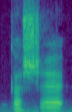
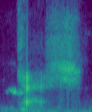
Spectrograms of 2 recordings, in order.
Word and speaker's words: cache: So the next question is, can you specify any recommendation for Kasha management in React? Maybe I pronounce it not correctly. Cache or Kasha? Cache. Cache.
